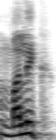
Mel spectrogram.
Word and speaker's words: ملک: آپ اپنے جو ملک صاحب ہی کہہ رہے ہوتے ہیں نا, ملک صاحب, حالانکہ لفظ ہے ملک.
